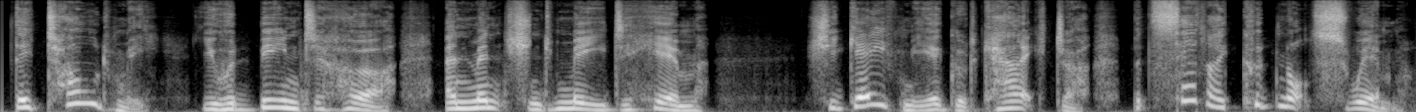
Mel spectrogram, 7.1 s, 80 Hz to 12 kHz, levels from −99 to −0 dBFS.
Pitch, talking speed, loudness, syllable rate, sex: 185 Hz, 210 wpm, -20 LUFS, 5.0 syllables/s, male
